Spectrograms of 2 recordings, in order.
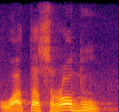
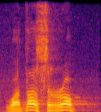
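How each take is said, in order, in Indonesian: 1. Kata kerjanya berakhir dengan vokal 'u'. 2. Kata kerjanya tidak berakhir dengan vokal. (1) "dalam keadaan rofa" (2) "dan dalam keadaan dibaca jazm"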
